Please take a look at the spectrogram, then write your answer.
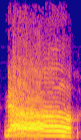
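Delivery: loud high protesting shout. Real, not acted. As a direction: yell it in mock panic. Full name said.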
